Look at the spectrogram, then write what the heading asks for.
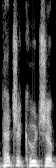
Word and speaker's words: Pecha Kucha: If you search on Pecha Kucha pronouncer, the first YouTube video.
